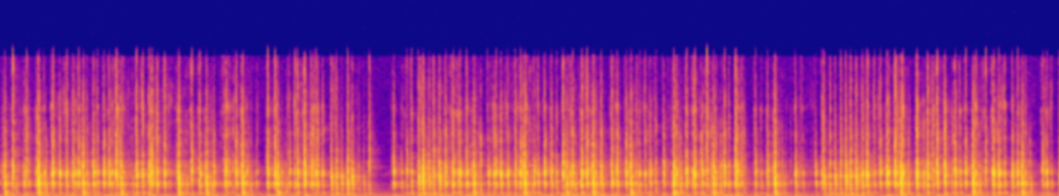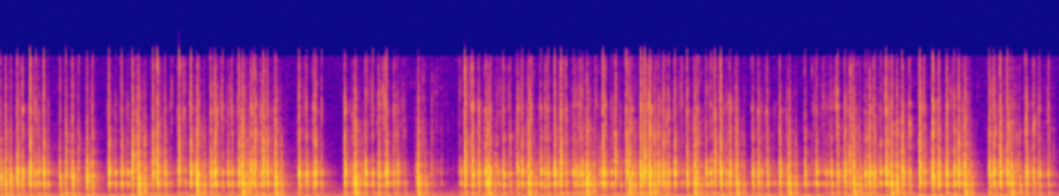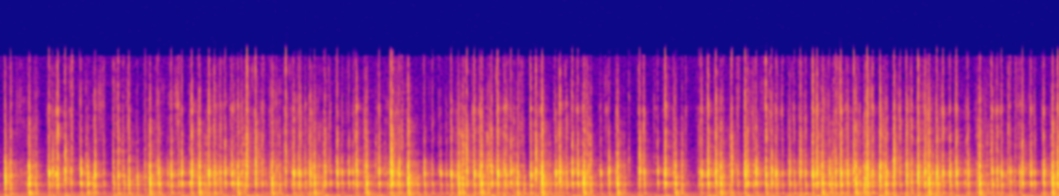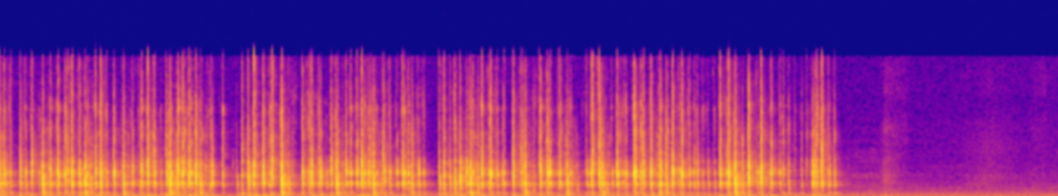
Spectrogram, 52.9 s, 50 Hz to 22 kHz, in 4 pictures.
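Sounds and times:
fast typing on mechanical keyboard: 0.0 - 50.2.

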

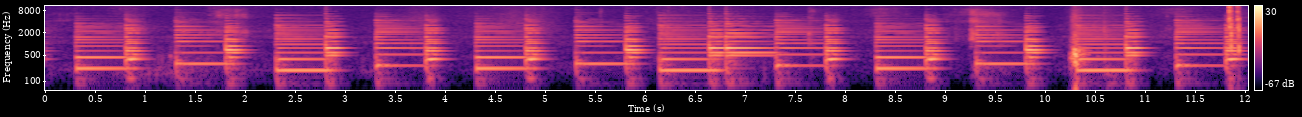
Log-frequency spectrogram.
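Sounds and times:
slow piano melody: 0.0 - 12.0.

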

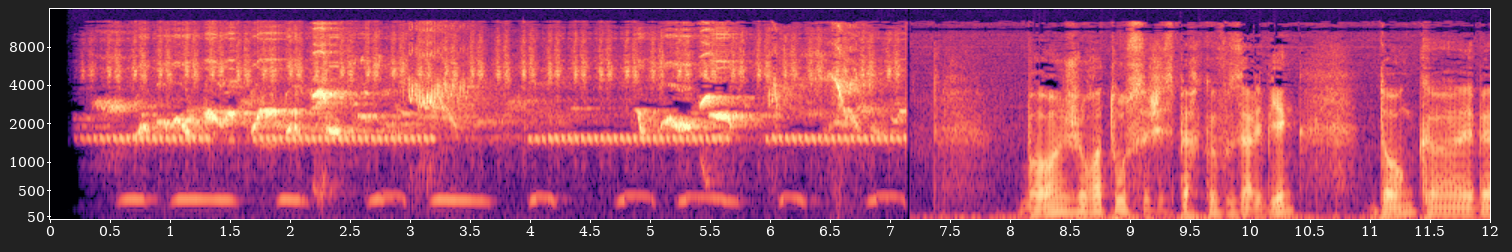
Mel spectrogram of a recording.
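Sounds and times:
songbirds chirping: 0.2 - 7.2
low hooting call: 0.5 - 7.2
pulsing insect-like trill: 2.4 - 7.1.

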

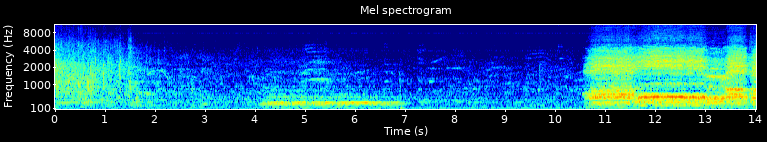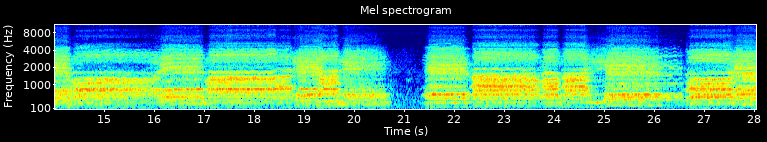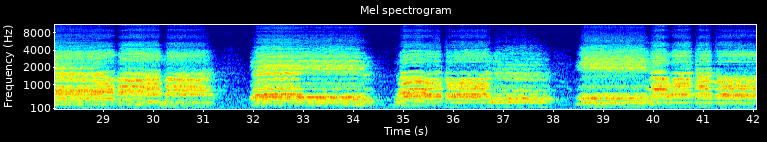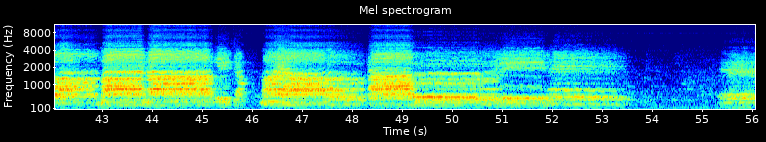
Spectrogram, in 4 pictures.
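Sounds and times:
men and women singing together: 10.6 - 20.8, 21.4 - 31.3, 32.0 - 53.6.

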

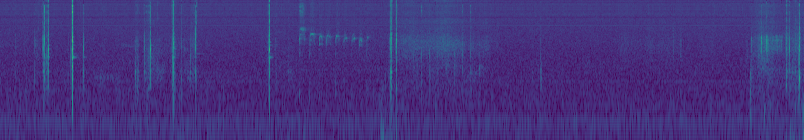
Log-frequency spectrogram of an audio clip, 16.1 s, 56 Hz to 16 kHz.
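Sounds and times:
cat chirping: 6.0 - 7.5.

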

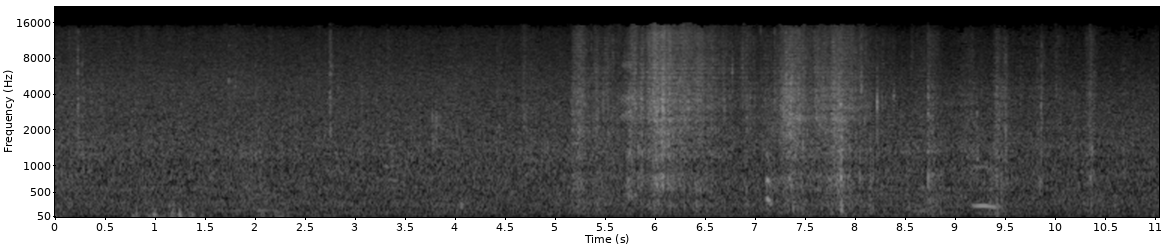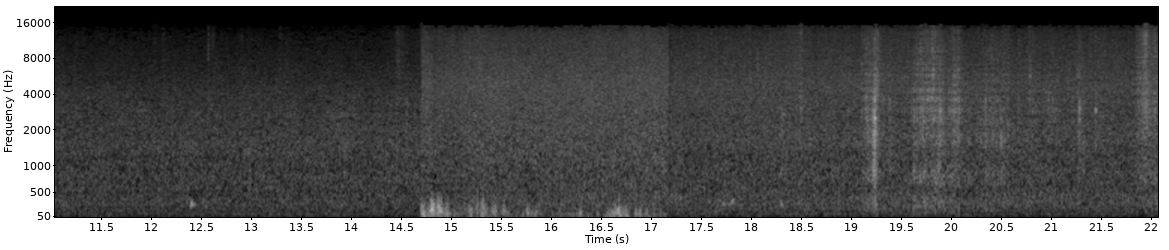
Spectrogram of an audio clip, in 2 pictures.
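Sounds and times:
steady outdoor hiss: 0.0 - 22.0
dry leaves rustling: 4.5 - 10.7, 14.4 - 22.0.

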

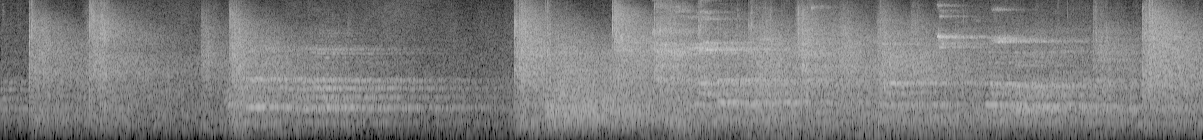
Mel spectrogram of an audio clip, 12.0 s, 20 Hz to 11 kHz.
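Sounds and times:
hockey stick hitting ball: 0.3 - 1.3, 5.1 - 6.9, 10.9 - 12.0.

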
